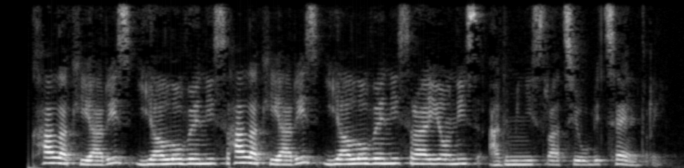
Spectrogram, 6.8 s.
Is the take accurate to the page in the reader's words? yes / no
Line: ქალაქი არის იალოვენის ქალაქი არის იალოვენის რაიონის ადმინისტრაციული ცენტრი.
yes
